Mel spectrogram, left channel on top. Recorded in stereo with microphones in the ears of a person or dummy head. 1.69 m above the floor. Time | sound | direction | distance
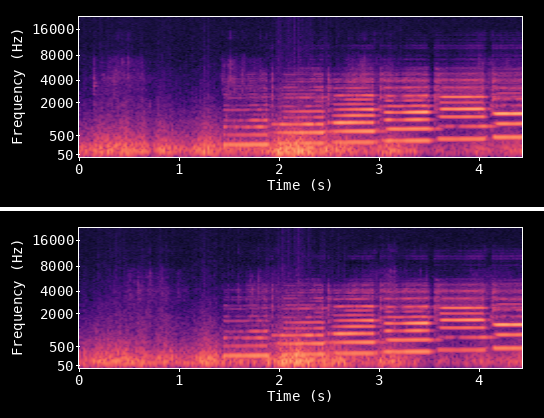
1.4 | a flute | 10° left (ahead or behind) | ?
